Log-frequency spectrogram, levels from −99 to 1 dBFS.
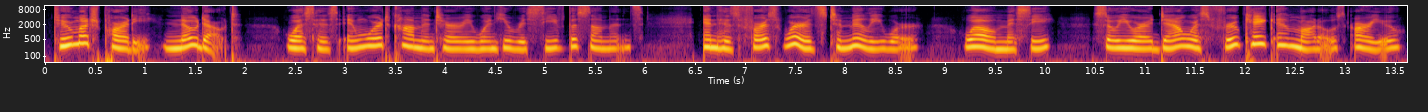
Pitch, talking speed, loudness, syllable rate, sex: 235 Hz, 150 wpm, -17 LUFS, 4.2 syllables/s, female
